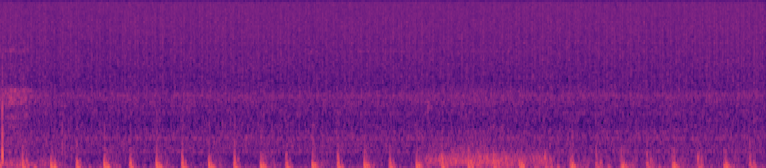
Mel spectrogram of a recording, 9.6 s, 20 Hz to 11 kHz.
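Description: Strong, regular heartbeats at about 92 a minute, with a brief rustle midway; a quickened but normal rhythm after exercise.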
